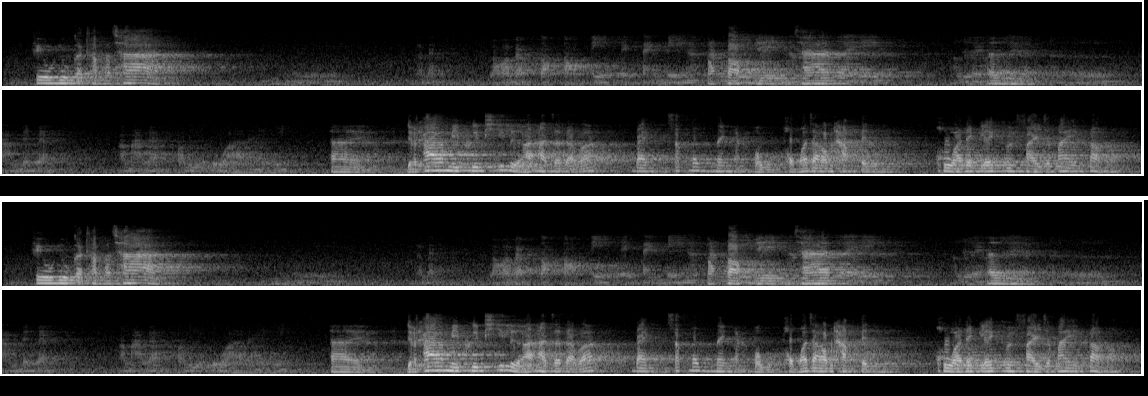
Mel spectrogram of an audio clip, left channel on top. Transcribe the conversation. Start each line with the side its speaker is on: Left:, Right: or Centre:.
Right: ฟิลอยู่กับธรรมชาติ
Centre: เออ
Right: อืม
Centre: เอ้ยแล้วแบบเราก็แบบตอกตอกเองเลยแต่งเองอะหั่นเองอะไรอย่างงี้เนาะเลื่อยเอง
Right: ต้องปลอกเองใช่
Centre: เอาเลื่อยมาเลื่อยแบบเออ
Right: เออ
Centre: ทำเป็นแบบประมาณแบบพอดีตัวอะไรอย่างงี้
Right: ใช่ครับเดี๋ยวถ้ามีพื้นที่เหลืออาจจะแบบว่าแบ่งสักมุมหนึ่งอ่ะผมผมว่าจะเอาไปทำเป็น
Centre: อ่าตอกตอก
Right: ครัวเล็กๆเอ้ยไฟจะไหม้หรือเปล่าเนาะ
